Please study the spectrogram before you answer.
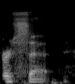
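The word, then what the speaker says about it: Brissett: Jacobe Brisket is actually really freaking good. Or Bruce, how you say his name? Brassette.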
